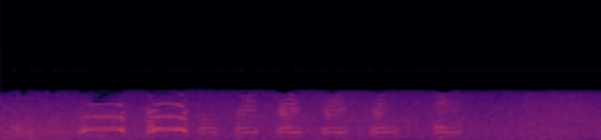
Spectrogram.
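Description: A gull calling: two longer yelping notes about a second in, then a quicker run of about six shorter ones, over the steady wash of surf.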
